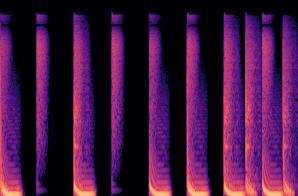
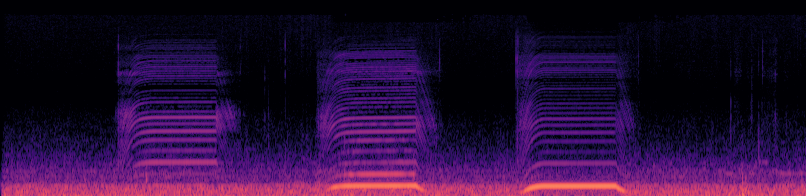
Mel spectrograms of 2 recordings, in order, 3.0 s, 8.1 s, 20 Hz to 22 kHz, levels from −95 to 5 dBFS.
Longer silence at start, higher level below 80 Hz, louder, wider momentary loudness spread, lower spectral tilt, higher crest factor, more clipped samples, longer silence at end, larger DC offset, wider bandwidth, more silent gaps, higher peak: about the same, 0 s vs 0 s; first, -16 dBFS vs -42 dBFS; first, -17 LUFS vs -32 LUFS; about the same, 14 LU vs 16 LU; second, -5.5 dB/octave vs -9 dB/octave; about the same, 12 dB vs 12 dB; neither; about the same, 0.05 s vs 0 s; neither; first, 15.5 kHz vs 7.6 kHz; first, 0.24-0.36 s, 0.98-1.11 s vs none; first, -2 dBFS vs -18 dBFS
